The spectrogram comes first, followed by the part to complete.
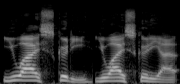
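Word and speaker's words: UY Scuti: Number one, the album seems to be called UI Scuddy, I believe it's pronounced, not Uwe.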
